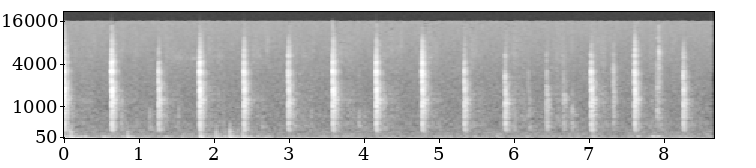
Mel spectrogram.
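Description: Steady, even ticking: sharp light clicks a little under two a second.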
